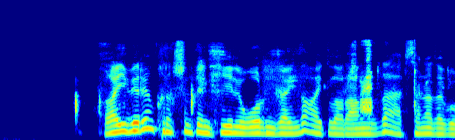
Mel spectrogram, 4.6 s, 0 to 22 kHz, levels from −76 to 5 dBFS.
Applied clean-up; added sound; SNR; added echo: neural mask model Resemble Enhance denoiser.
